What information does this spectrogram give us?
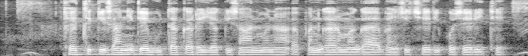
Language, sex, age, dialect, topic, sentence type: Chhattisgarhi, male, 18-24, Western/Budati/Khatahi, agriculture, statement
